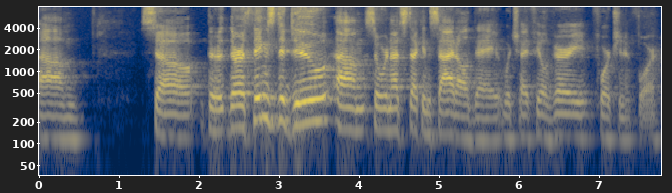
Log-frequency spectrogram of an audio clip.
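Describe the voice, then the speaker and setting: In an American accent, a man with a fairly high pitch talks at a fairly slow pace with lively intonation. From California, Palo Alto. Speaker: football fan and former club board candidate. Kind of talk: casual interview.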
